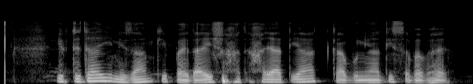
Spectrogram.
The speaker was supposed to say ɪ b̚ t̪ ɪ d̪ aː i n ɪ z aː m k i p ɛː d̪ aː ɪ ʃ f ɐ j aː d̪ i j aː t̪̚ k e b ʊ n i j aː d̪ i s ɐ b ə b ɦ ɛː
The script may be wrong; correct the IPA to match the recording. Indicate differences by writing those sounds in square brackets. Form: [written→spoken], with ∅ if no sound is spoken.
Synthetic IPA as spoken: ɪ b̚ t̪ ɪ d̪ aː i n ɪ z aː m k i p ɛː d̪ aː ɪ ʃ [f→h] ɐ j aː [d̪→t̪] i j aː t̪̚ k [e→a] b ʊ n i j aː d̪ i s ɐ b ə b ɦ ɛː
